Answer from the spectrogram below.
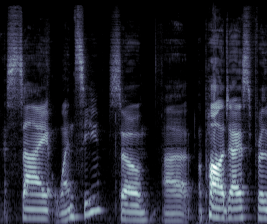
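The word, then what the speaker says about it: Cai Wenji: And her name is, apparently I was corrected on my previous video, I called her Sai Wenji, but she is apparently named Sai Wenji. So apologize for the mispronunciation, but Sai Wenji, number 3 on the list here.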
